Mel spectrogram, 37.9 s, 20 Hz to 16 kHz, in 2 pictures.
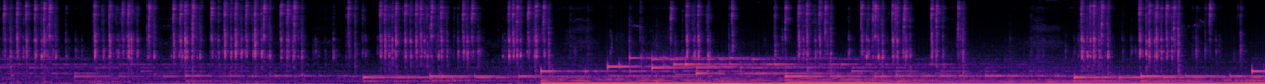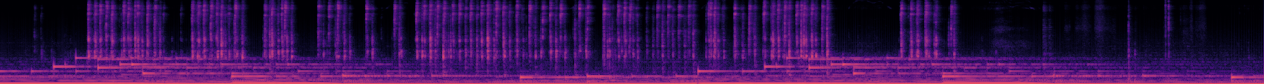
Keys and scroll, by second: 0.0-8.7 typing, 10.0-11.4 typing, 11.4 Down, 11.5 Down.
